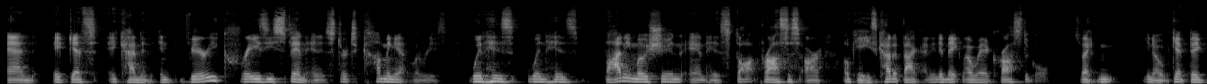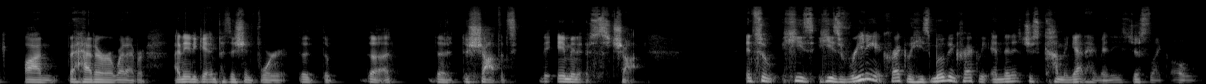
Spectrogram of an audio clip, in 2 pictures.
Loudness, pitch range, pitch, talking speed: -31 LUFS, 105-125 Hz, 115 Hz, 230 wpm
